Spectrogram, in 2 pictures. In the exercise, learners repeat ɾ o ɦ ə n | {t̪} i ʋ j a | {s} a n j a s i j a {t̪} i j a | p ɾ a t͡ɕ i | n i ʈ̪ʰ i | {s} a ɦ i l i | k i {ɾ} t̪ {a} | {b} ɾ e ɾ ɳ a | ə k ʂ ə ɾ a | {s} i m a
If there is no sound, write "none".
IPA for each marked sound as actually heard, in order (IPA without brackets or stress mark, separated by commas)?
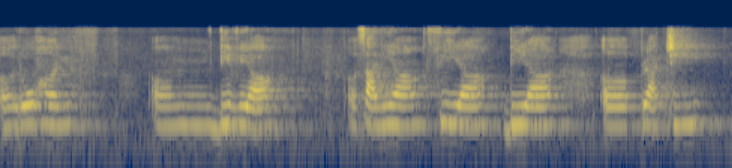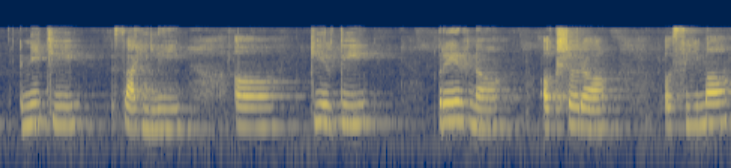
d̪, s, d̪, s, ɾ, i, p, s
